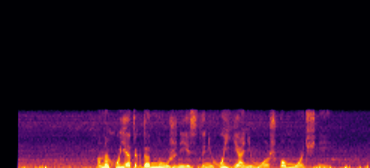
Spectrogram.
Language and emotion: Russian, angry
